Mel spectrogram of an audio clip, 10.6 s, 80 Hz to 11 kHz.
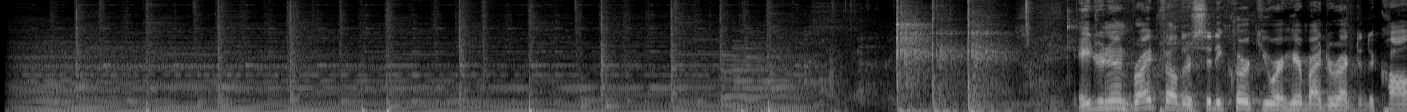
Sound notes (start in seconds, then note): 0.1 bright music; 6.7 gavel banging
